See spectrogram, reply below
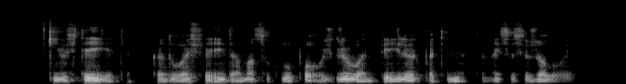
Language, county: Lithuanian, Panevėžys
